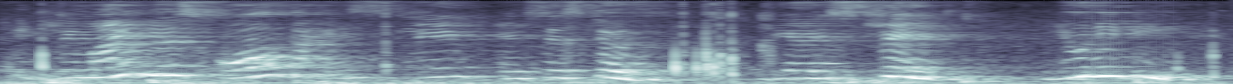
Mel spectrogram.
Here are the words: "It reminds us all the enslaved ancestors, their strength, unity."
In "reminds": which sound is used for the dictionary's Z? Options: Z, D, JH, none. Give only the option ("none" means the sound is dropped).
none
